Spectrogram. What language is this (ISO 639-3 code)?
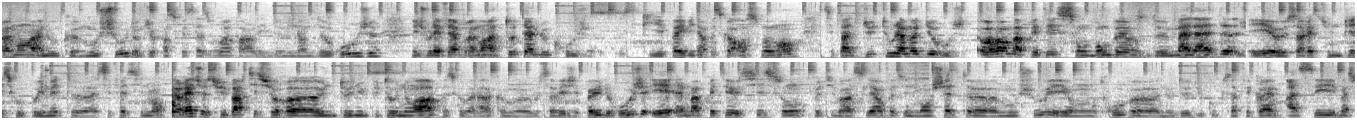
fra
